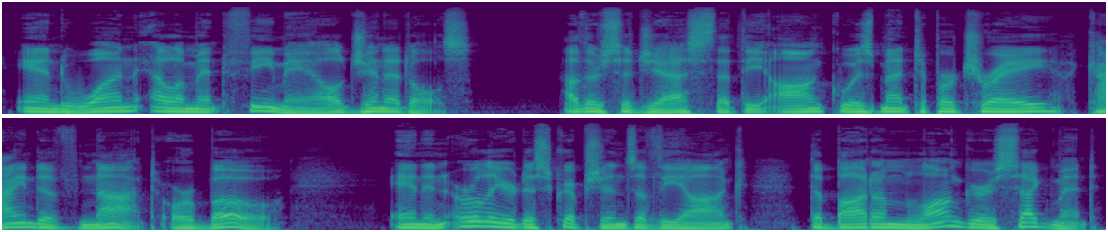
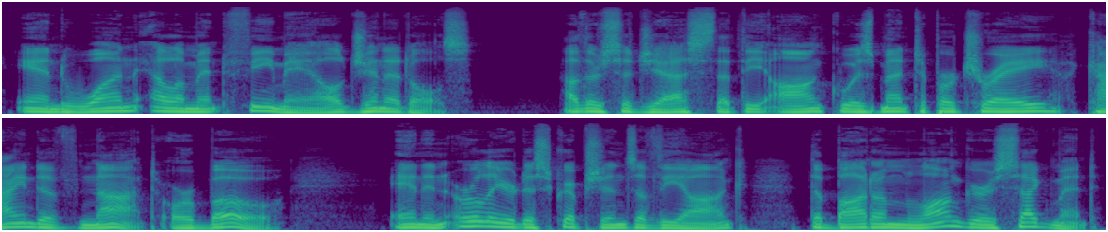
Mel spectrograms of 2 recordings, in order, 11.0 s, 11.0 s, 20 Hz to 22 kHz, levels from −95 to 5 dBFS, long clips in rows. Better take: neither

